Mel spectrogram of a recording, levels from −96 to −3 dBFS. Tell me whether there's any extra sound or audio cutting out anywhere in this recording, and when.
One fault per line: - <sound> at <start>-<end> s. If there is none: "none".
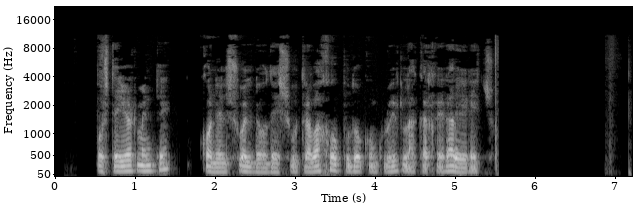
none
